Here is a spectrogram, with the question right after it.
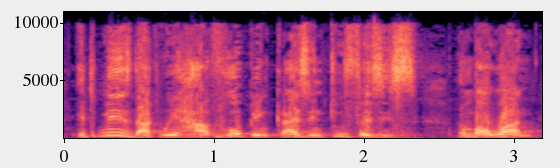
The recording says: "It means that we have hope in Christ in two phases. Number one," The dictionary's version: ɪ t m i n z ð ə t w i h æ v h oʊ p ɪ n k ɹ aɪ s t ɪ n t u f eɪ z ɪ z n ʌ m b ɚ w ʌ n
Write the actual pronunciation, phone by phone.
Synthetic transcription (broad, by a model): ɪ t m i n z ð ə t w i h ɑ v h oʊ p ɪ n k ɹ aɪ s ɪ n t u f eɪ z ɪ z n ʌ m b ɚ w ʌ n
